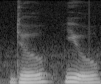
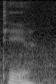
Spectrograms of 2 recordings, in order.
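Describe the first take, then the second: First: It is said as two separate syllables. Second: It is said blended into one syllable. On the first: "instead of saying do you" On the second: "we say dear"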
